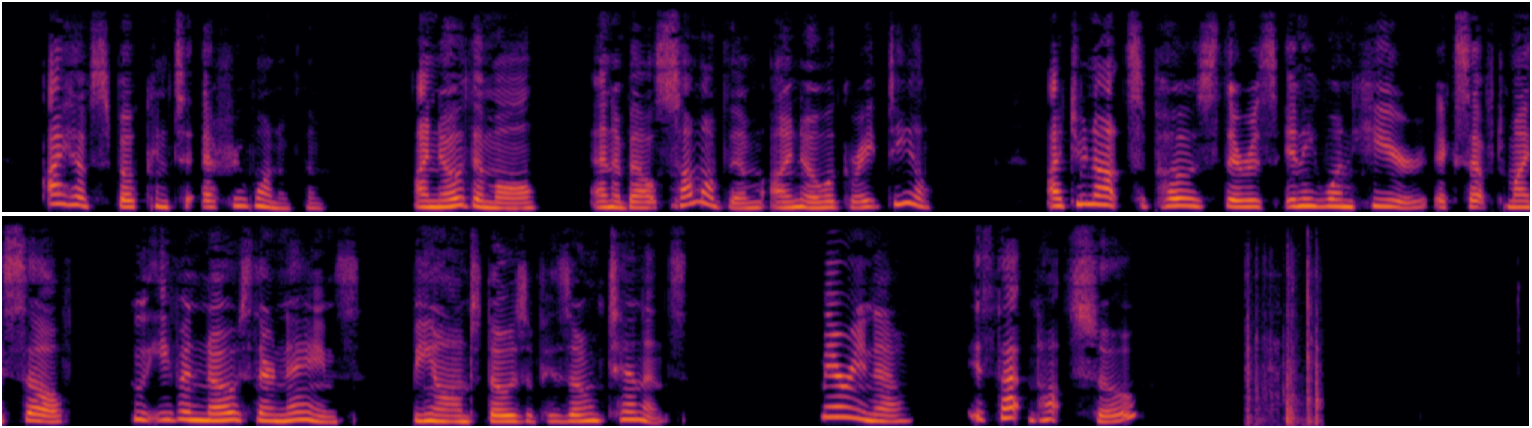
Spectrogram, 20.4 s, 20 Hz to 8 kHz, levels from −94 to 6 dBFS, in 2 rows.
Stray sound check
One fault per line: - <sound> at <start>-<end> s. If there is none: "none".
- thud at 18.5-19.0 s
